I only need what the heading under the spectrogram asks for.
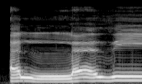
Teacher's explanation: এখানে গুন্না নুন সাকিনের পরে ইকফার হরফ কফ আসছে এই কারণে এই নুন সাকিনকে নাকের ভিতরে লুকাইয়া গুন্নার সহিত পড়তে হবে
